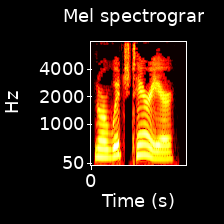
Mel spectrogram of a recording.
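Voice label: "norwich terrier", British English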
